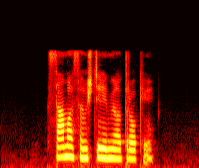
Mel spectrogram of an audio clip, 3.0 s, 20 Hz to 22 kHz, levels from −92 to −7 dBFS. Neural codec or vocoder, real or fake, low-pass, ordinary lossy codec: codec, 16 kHz, 2 kbps, FreqCodec, larger model; fake; 7.2 kHz; none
